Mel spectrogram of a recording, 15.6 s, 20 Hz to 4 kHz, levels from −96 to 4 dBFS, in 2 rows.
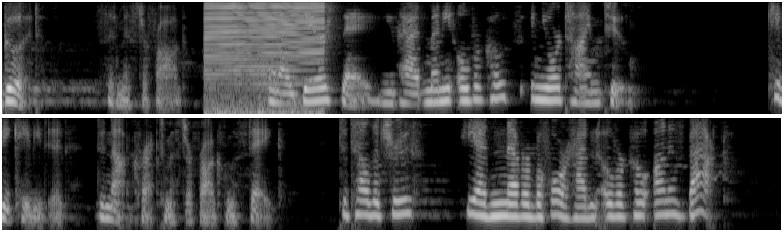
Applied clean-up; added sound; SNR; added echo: classical method WPE with log-MMSE.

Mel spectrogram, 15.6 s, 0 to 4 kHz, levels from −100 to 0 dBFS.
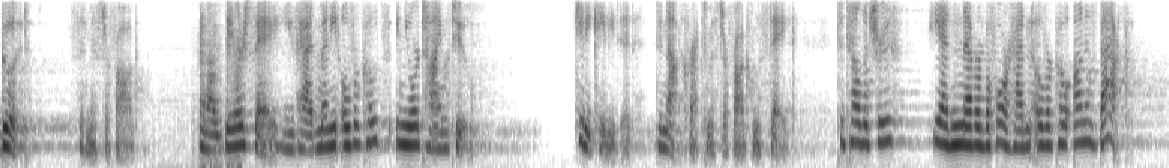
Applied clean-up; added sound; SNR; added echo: neural separator model SepFormer DNS4.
